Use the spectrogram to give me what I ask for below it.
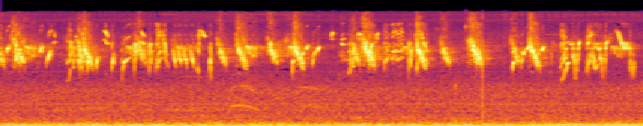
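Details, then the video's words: A group of seven house sparrows eating together at Karyotissa, Greece: continuous bright chirps and cheeps tumble over one another, arriving irregularly about every second, with quiet low rumble underneath. "Σπουργίτια (ήχος και εικόνα)"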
